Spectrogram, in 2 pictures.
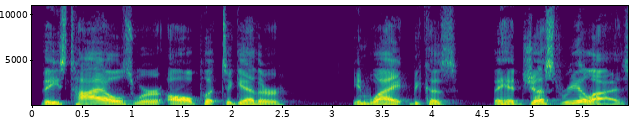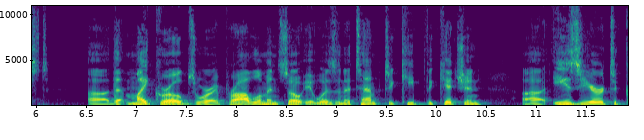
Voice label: speaking like southern lady reading plaques out loud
